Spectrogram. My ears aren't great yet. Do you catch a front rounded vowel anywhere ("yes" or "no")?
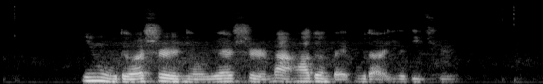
yes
